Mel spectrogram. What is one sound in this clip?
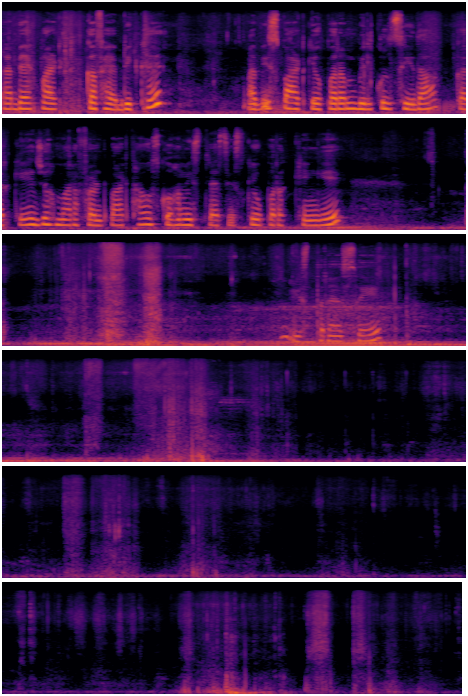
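Cloth rustles and brushes softly as hands handle and smooth it.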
